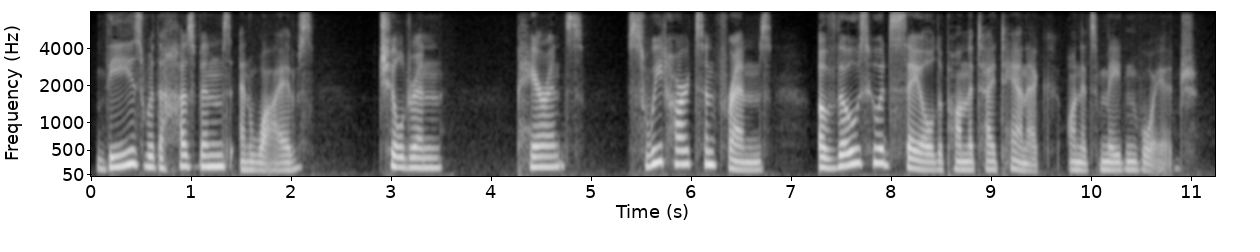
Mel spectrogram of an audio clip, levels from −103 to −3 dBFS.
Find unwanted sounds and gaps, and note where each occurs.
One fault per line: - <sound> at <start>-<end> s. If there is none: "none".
none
